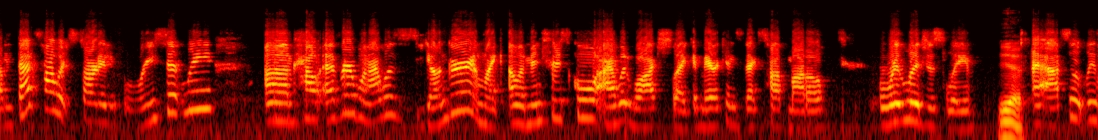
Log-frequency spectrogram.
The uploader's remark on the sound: burnt the phone lines to have a conversation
